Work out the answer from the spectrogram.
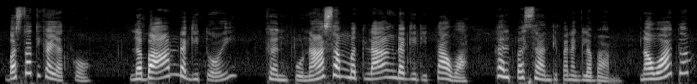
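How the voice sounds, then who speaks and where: Casting: actress as imperious, short-tempered female employer, Filipino accent, high and very lively delivery, comedy drama. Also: normal speed, full character voice. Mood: bossy, scolding. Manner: scolding, imperious. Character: haughty, bossy, quick-tempered woman employer of a housemaid.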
